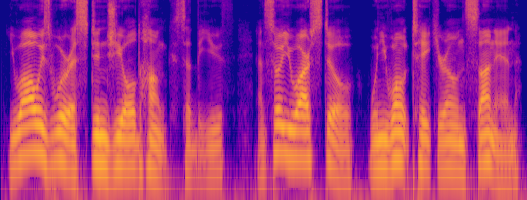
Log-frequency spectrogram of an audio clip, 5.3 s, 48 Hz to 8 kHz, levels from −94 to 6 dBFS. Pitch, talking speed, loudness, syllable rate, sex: 110 Hz, 260 wpm, -18 LUFS, 5.7 syllables/s, male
